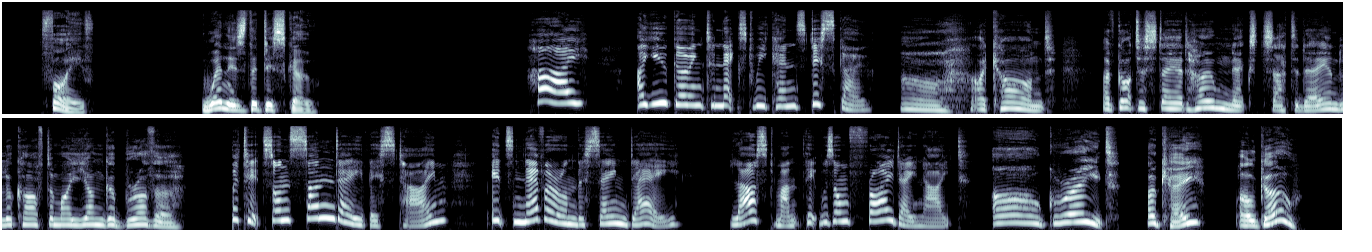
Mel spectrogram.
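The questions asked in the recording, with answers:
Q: When is the disco?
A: On Sunday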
